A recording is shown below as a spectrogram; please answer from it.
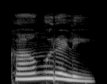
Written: ಕಮ್ಮರಲ್

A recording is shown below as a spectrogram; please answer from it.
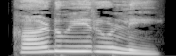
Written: ಕಾಡುಈರುಳ್ಳಿ

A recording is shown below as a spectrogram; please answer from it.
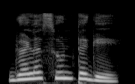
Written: ಗಳಸುಂಟಿಗೆ

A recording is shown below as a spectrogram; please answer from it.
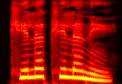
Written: ಘಲಘಲನೆ

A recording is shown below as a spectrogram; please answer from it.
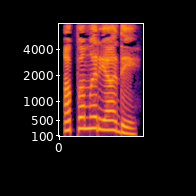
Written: ಅಪಮರ್ಯಾದೆ

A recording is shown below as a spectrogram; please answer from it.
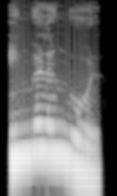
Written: ಇಂಗಳಂಗೊಳ್

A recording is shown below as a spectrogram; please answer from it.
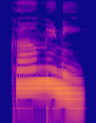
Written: ಖಮಣಿ

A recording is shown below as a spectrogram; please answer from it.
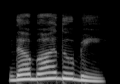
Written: ಧಬಧಬೆ

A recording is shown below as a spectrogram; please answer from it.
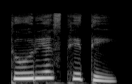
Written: ತೂರ್ಯಸ್ಥಿತಿ

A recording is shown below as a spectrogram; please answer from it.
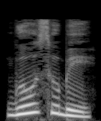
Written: ಗೋಸುಬೆ

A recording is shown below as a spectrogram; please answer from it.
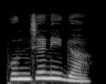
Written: ಪುಂಜಣಿಗ

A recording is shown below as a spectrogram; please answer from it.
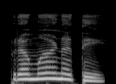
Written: ಪರಿಮಾಣತೆ

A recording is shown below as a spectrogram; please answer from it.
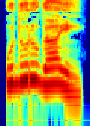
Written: ಉದುರುಗಾಯಿ

